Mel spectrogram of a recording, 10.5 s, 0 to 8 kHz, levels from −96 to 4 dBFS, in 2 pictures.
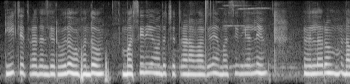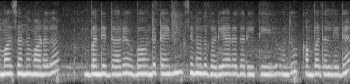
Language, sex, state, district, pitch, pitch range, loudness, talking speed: Kannada, female, Karnataka, Dharwad, 255 Hz, 245-270 Hz, -13 LUFS, 85 wpm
